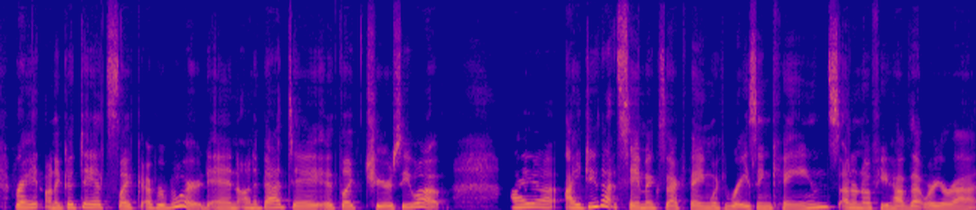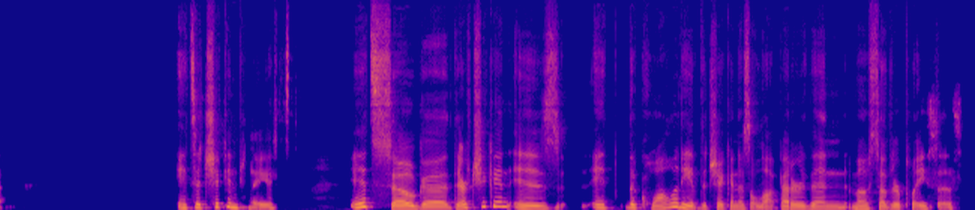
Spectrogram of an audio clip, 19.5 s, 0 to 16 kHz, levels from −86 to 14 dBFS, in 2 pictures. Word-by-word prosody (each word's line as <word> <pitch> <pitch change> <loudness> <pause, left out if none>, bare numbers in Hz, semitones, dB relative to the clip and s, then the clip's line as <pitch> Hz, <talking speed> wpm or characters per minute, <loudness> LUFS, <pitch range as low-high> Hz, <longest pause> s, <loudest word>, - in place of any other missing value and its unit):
Right? 225 +3 +3
On 210 - 0
a - - +1
good 235 +2 +1
day, 245 -2 +1
it's, 230 0 -3
like, 210 +1 +1
a 225 - 0
reward, 255 - +1
and 200 +1 -2
on 225 -1 -1
a - - 0
bad 240 +3 +1
day, 215 -2 -1
it, 210 +1 -2
like, 215 0 -1
cheers 180 +3 0
you 295 - 0
up. 295 - -1 0.6
I, 255 +2 +3
uh, 260 -2 -2
I 230 - +5
do 280 +8 +4
that 305 -9 0
same 210 -2 +1
exact 205 -2 -2
thing 185 +1 0
with 195 +1 -2
Raising 180 +3 0
Cane's, 210 +10 -1
I 210 - 0
don't 215 -1 +2
know 200 - +1
if 195 +1 -7
you 200 -1 0
have 185 0 0
that 175 -2 0
where - - 0
you're 170 -1 0
at. 165 +1 -2 1.7
It's 210 +3 -1
a 240 - +6
chicken 265 +1 +2
place. 240 - -4 0.7
It's 295 +3 +5
so 185 0 +5
good. 160 0 +1
Their 225 +2 +3
chicken 320 +6 -2
is 190 -2 +1 0.3
it 225 -2 0 0.2
the 235 -1 +3
quality 225 +2 +1
of - - -4
the 175 - -6
chicken 165 -1 -3
is 165 - -5
a - - -5
lot - - -5
better 170 -1 +1
than 160 -1 -4
most 175 -1 -3
other 165 0 0
places. 175 +1 -6
210 Hz, 195 wpm, -23 LUFS, 180-235 Hz, 1.7 s, a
